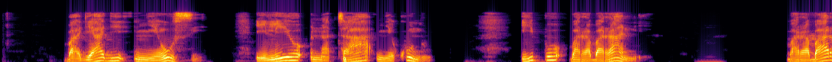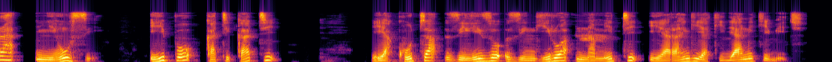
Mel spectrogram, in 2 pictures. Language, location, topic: Swahili, Mombasa, government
